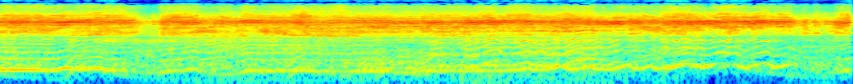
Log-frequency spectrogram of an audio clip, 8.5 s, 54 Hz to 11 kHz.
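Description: Several 1/5-scale gas RC buggies' small two-stroke engines revving up and down together as they race, their pitches rising and falling over one another. The engines briefly drop off about one and a half seconds in and again near the end.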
